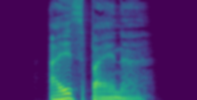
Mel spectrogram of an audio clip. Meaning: nominative/accusative/genitive plural of Eisbein
- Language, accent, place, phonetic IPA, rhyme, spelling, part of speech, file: German, Germany, Berlin, [ˈaɪ̯sˌbaɪ̯nə], -aɪ̯sbaɪ̯nə, Eisbeine, noun, De-Eisbeine2.ogg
